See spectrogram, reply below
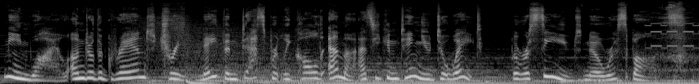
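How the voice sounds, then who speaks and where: A woman's voice: high-pitched, expressive, moderate pace, music in the background. A woman narrating a scripted romance audio drama.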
